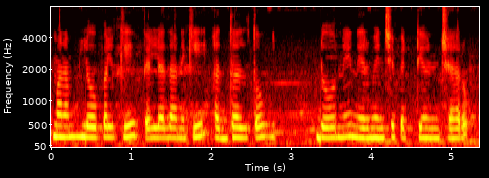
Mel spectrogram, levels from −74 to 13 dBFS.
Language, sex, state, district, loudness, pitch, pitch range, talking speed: Telugu, female, Telangana, Mahabubabad, -13 LUFS, 225 Hz, 215-235 Hz, 110 wpm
